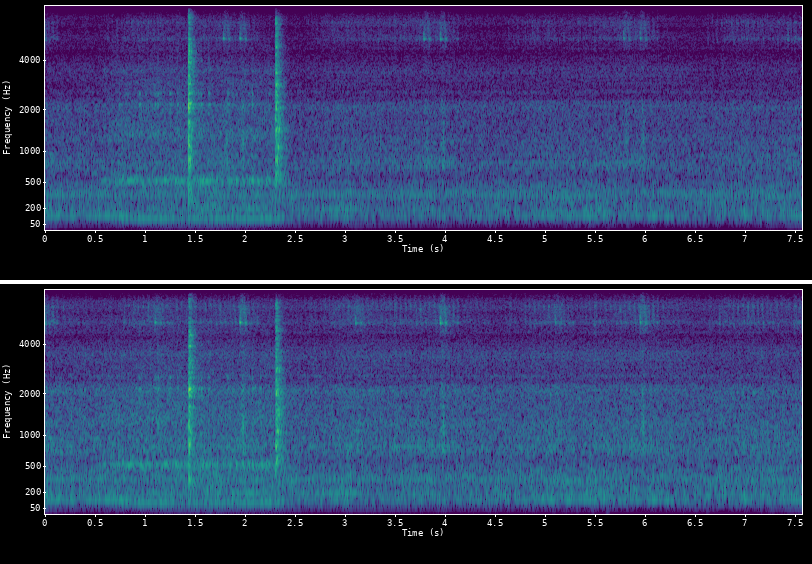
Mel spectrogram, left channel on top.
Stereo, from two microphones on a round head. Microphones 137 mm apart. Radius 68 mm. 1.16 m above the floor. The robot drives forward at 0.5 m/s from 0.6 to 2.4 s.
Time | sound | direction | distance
1.4 | a clap | 65° left (ahead or behind) | 1.0 m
